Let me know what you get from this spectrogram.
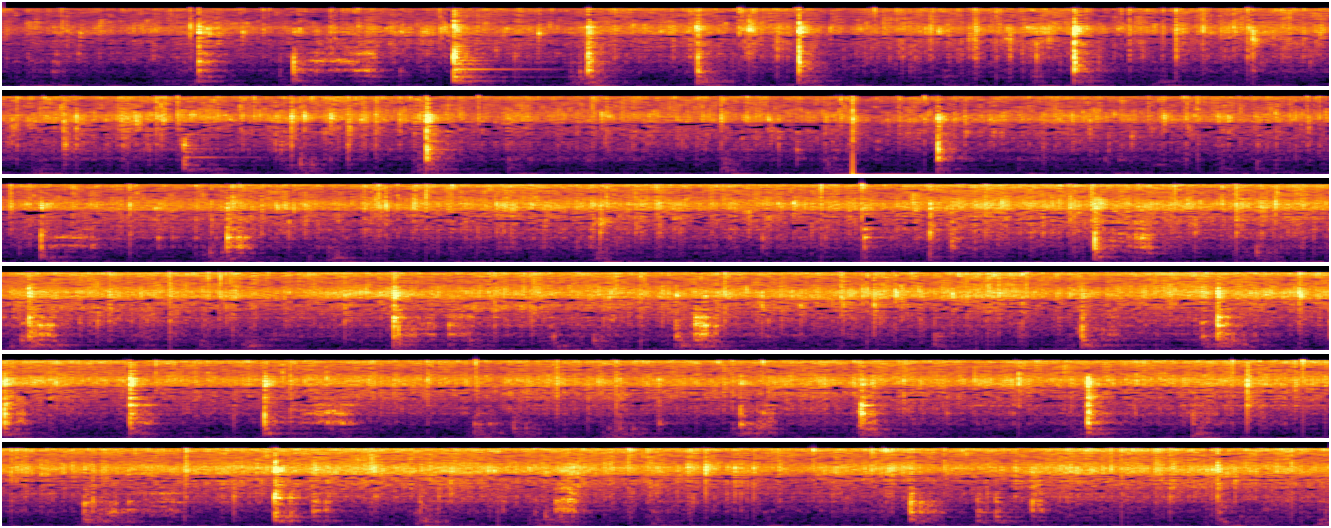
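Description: Onion, garlic, ginger and red chili frying in oil in a nonstick pan: a steady sizzle, with frequent sharp clicks and scrapes of the spatula against the pan as they are stirred.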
